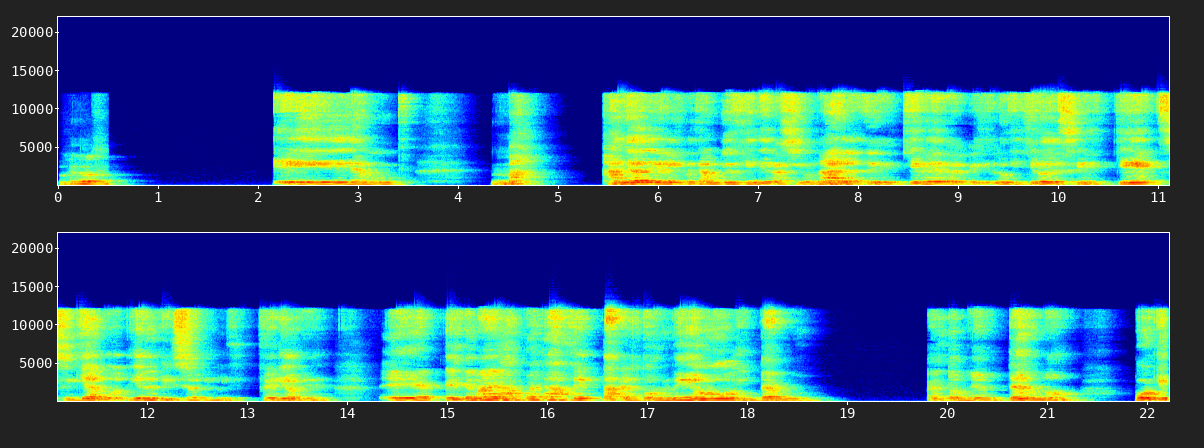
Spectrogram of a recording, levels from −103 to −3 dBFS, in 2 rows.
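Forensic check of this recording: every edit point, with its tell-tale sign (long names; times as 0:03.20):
0:00.50: cut off before it has died away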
